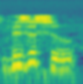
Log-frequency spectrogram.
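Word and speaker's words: Besançon: b-e-s-a-n-c-o-n is pronounced as bisasu as it is a french word he was a french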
